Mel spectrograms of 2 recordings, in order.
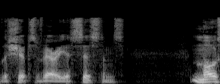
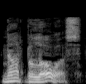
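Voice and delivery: higher, louder alarmed protest; startled, raised-voice objection; startled cry; 8 semitones higher, 4 dB louder than usual. A narrator's reading. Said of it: "Duchamp cried, startled".

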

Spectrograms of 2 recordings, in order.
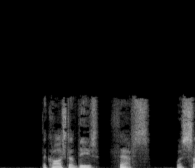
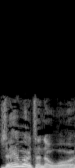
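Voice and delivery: higher, louder French voice with heat; heated Frenchman; 7 semitones higher, 7 dB louder than usual. Acted. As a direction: push back hotly at Fuchs. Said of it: "said Saint Clair with some heat".

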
